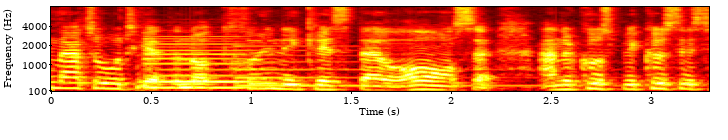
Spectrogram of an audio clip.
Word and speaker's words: espérance: And of course, because this is French, on those strong syllables lean in, and then on the syllables towards the ends of the words, for example, espérance, make sure the last syllable is considerably lighter.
